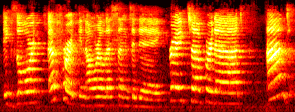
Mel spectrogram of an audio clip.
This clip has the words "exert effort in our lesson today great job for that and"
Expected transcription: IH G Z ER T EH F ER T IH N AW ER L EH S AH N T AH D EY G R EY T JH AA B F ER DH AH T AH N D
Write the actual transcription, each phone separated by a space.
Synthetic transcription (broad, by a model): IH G Z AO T EH F ER T IH N AW ER L EH S AH N T AH D EY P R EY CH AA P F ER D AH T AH N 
